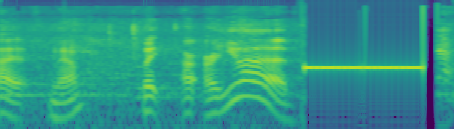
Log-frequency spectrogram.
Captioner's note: beep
